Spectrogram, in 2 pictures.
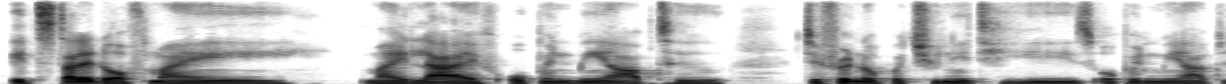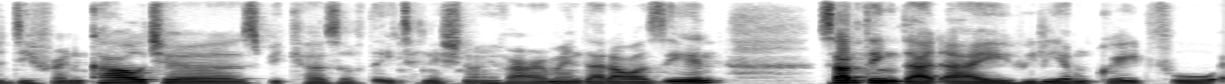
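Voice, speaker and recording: A woman's voice: rumbling low, a little mellow. Earnest young woman vlogging. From Zimbabwe. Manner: earnest, unhurried, with frequent pauses and restarts. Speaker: YouTuber. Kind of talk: casual self-introduction.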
